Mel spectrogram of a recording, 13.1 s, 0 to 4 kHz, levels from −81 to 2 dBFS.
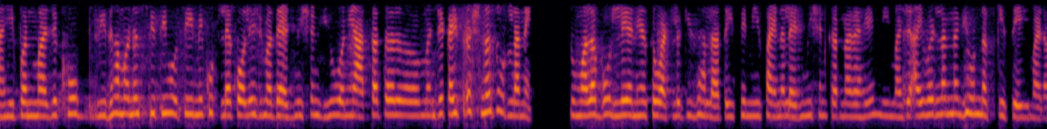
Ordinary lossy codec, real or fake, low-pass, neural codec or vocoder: AAC, 24 kbps; fake; 3.6 kHz; codec, 16 kHz, 8 kbps, FreqCodec, larger model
